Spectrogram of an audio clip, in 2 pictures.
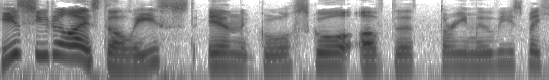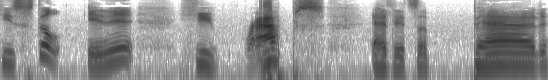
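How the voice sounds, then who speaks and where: At a very slow pace, the voice comes through a very clean recording with a silent background. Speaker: YouTube movie reviewer. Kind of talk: casual video monologue, movie reviews. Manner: casual with fillers and stumbles.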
